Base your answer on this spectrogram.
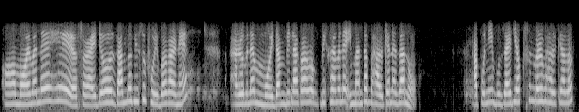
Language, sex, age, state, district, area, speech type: Assamese, female, 18-30, Assam, Sivasagar, urban, conversation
